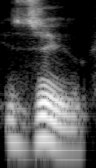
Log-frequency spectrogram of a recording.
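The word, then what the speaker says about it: Zhu: to when I found the channel from Tony Zoo uh that's spelled z h u I'll put the link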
